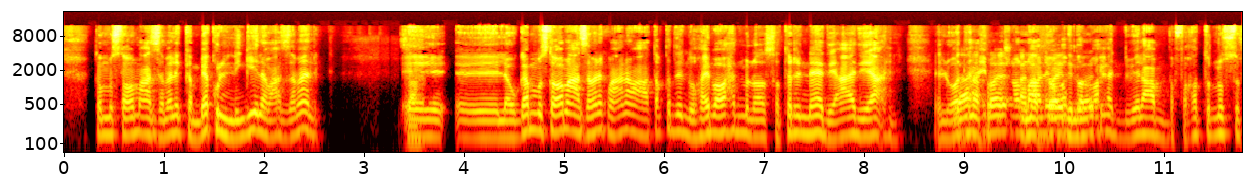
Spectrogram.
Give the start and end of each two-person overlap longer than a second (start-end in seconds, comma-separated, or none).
8.9-10.6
